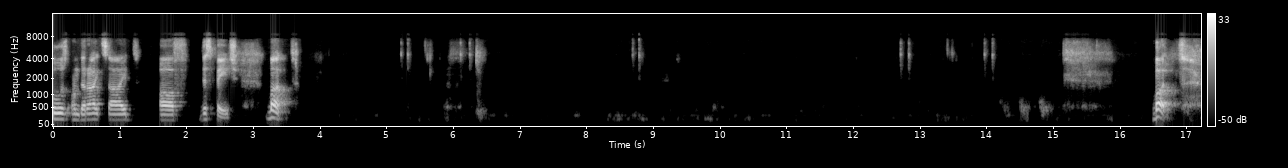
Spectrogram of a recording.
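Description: A man speaks calmly into a microphone, in short bursts with long pauses.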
